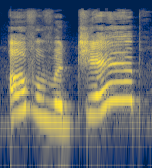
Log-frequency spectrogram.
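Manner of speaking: very high, slow incredulous repeat; stunned disbelief. Real, not acted. Player stunned the opponent reacted, high slow incredulous repeat. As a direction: repeat jab in real disbelief.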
